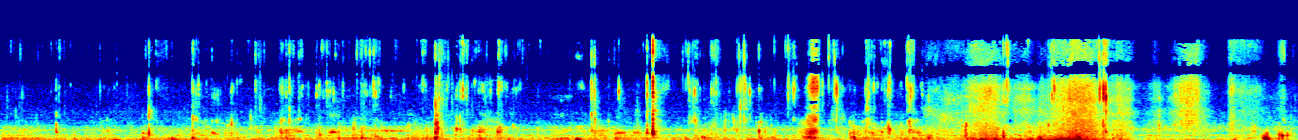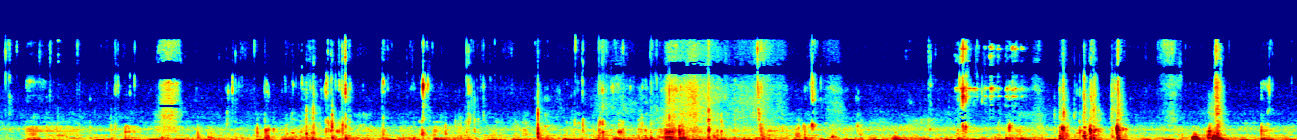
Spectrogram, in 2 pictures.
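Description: Faint, close-up chewing and biting of a takeout bowl of rice, beans and grilled chicken, with many small crunches and clicks scattered through it.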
